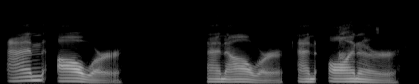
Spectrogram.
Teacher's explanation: Because of this pronunciation, because of this reading, we say use an, not a, before the words beginning with H. That H is not pronounced, like an hour, an honor.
